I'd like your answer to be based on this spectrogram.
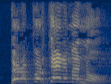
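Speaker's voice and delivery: high, loud shocked plea; high protest. Acted. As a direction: cry out in disbelief. Chanito protests.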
